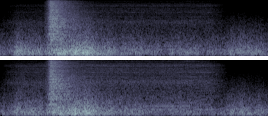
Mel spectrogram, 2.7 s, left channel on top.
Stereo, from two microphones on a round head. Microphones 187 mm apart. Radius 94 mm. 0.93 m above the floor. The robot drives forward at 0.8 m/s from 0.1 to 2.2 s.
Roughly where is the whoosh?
Centre.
